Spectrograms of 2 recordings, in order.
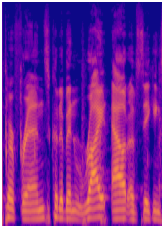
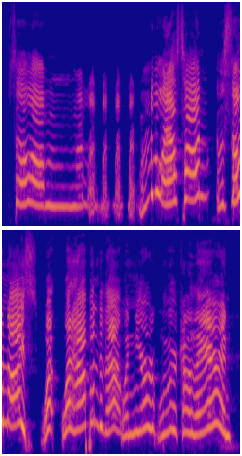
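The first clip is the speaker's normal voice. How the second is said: much higher, sugary pleading tone; Jenny's pleading voice. Retold or imitated. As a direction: plead sweetly in a high voice. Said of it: "Jenny just goes".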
